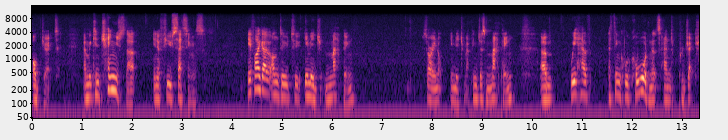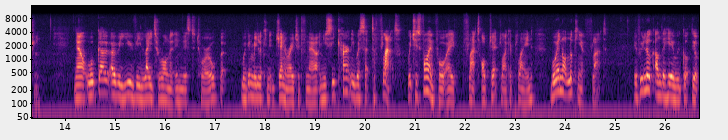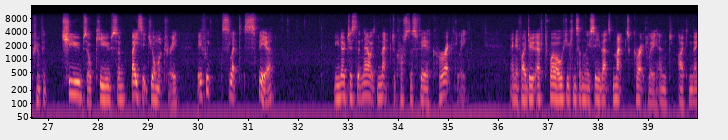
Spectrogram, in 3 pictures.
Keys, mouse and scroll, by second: 4.8 Escape, 6.2 click, 8.3 click, 9.8 click, 10.7-11.1 scroll down 3, 15.0 click, 17.2 click, 22.5 right click, 24.2 right click, 25.8 click, 32.4 click, 32.9 scroll up 2.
